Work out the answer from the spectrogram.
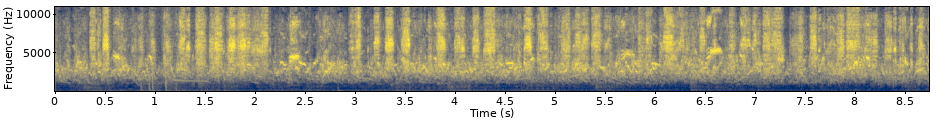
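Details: Aviary full of budgerigars producing a continuous chattering chorus of bright chirps and scratchy warbles, with one clear rising whistled note early on amid the steady flock noise.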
